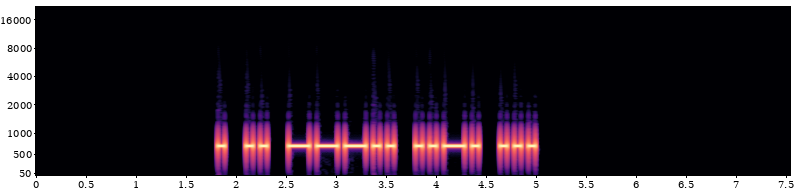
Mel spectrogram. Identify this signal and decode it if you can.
Morse code, heard as a keyed tone, about 17 wpm, 700 Hz. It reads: EI8FS
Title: DXCC-100 Call Signs - 5 Characters - Repeated 3x - 17wpm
